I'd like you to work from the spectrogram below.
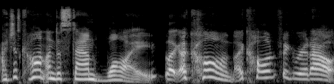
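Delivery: high, loud, sudden rushed blurted outburst. Retelling a talk with Ben, the speaker replays blurting out to him. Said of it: "I just ended up blurting out".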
